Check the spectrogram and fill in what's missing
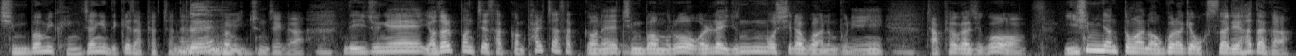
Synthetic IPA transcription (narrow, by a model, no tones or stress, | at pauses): t͡ɕimbʌmikwe̞ŋd͡ʑaŋinɯk͈e̞d͡ʑapʰjʌt̚t͡ɕ͈anajooimbʌmiit͡ɕʰund͡ʑe̞ɡakʰɯnde̞id͡ʑuŋe̞jʌdʌɭp͈ʌnt͡ɕ͈e̞sʰak͈ʌnpʰaɭt͡ɕ͈asʰak͈ʌne̞t͡ɕimbʌmɯɾowʌɭːe̞junmoɕ͈ʰiɾaɡoɦanɯnbuɲit͡ɕapʰjʌɡad͡ʑiɡo | iɕʰimɲʌnt͈oŋanʌɡuɾɦaɡe̞ok̚s͈aɾieɦadaɡa̰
